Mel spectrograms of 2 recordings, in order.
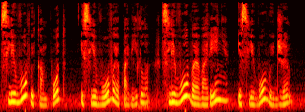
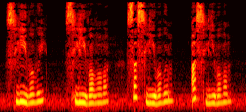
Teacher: В прилагательном «сливовый» ударение падает на первый слог, так же, как и в существительном «слива», от которого оно и образовано. · Shown in: second take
